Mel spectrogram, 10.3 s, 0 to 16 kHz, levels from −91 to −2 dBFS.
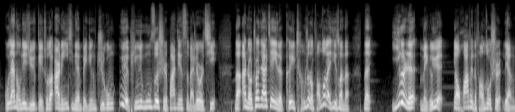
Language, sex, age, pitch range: Chinese, male, 20-39, 120-170 Hz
